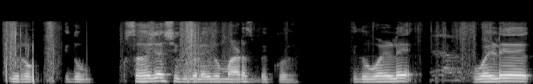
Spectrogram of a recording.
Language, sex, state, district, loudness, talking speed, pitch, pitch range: Kannada, male, Karnataka, Bijapur, -15 LUFS, 100 wpm, 130 Hz, 120-135 Hz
